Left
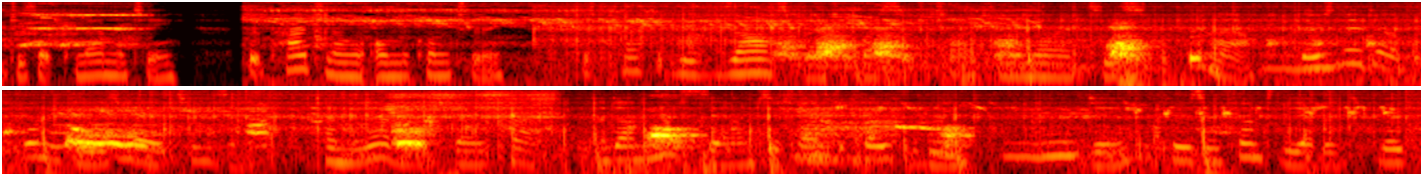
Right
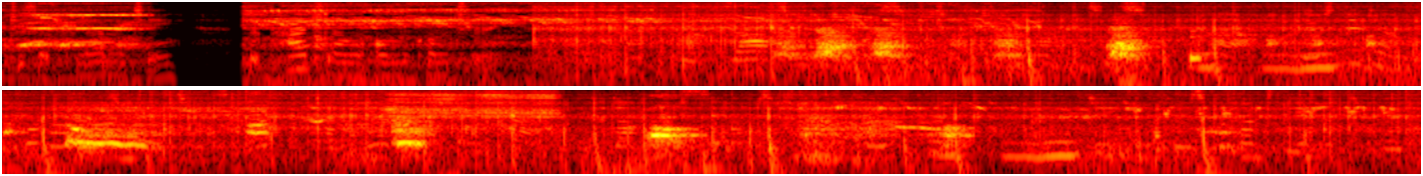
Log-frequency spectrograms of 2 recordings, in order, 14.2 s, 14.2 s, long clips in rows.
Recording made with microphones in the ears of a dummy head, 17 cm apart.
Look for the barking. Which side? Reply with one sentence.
You can hear the barking in the centre.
